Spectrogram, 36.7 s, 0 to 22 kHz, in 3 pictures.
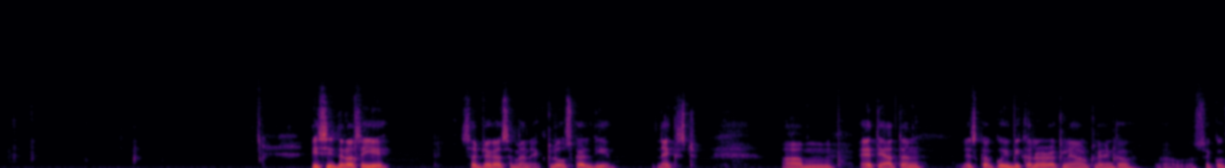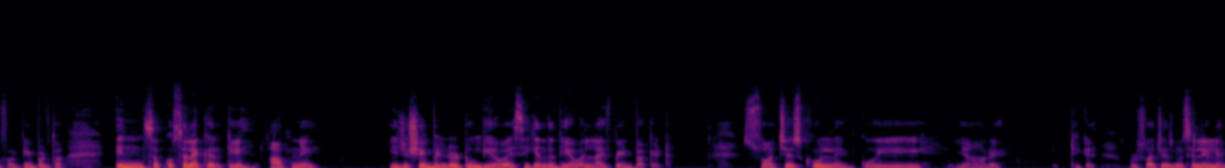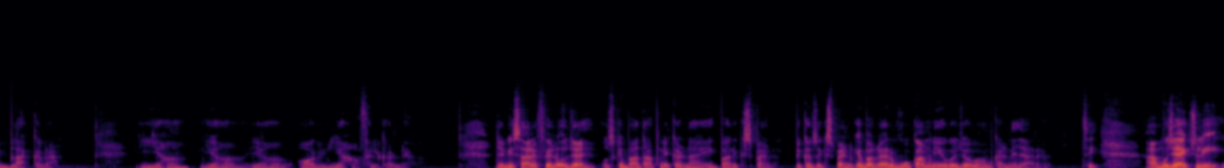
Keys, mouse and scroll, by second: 0.4 space, 0.8 click, 0.9 space, 1.6-3.4 drag, 3.4 ctrl+j, 4.9-7.9 drag, 10.4 space, 10.7 click, 10.9 space, 13.7-21.1 drag, 21.7-32.6 drag.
